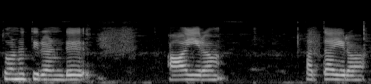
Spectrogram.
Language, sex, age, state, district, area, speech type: Tamil, female, 18-30, Tamil Nadu, Dharmapuri, rural, spontaneous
